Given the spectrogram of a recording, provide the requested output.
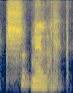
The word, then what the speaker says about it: Schnell: Nosotros en la familia en Venezuela decíamos que había que decir Nel.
